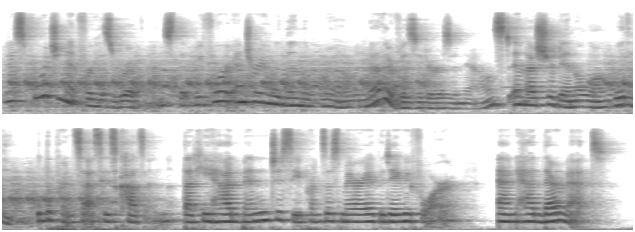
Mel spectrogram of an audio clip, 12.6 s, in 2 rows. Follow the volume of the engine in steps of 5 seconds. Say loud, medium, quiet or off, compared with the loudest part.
loud, loud, off.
